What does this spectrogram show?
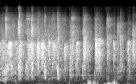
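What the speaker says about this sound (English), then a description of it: "Claps for him too" An audience claps for a speaker being introduced: a moderate crowd's applause, close and lively, with a few individual claps standing out from the steady patter.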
